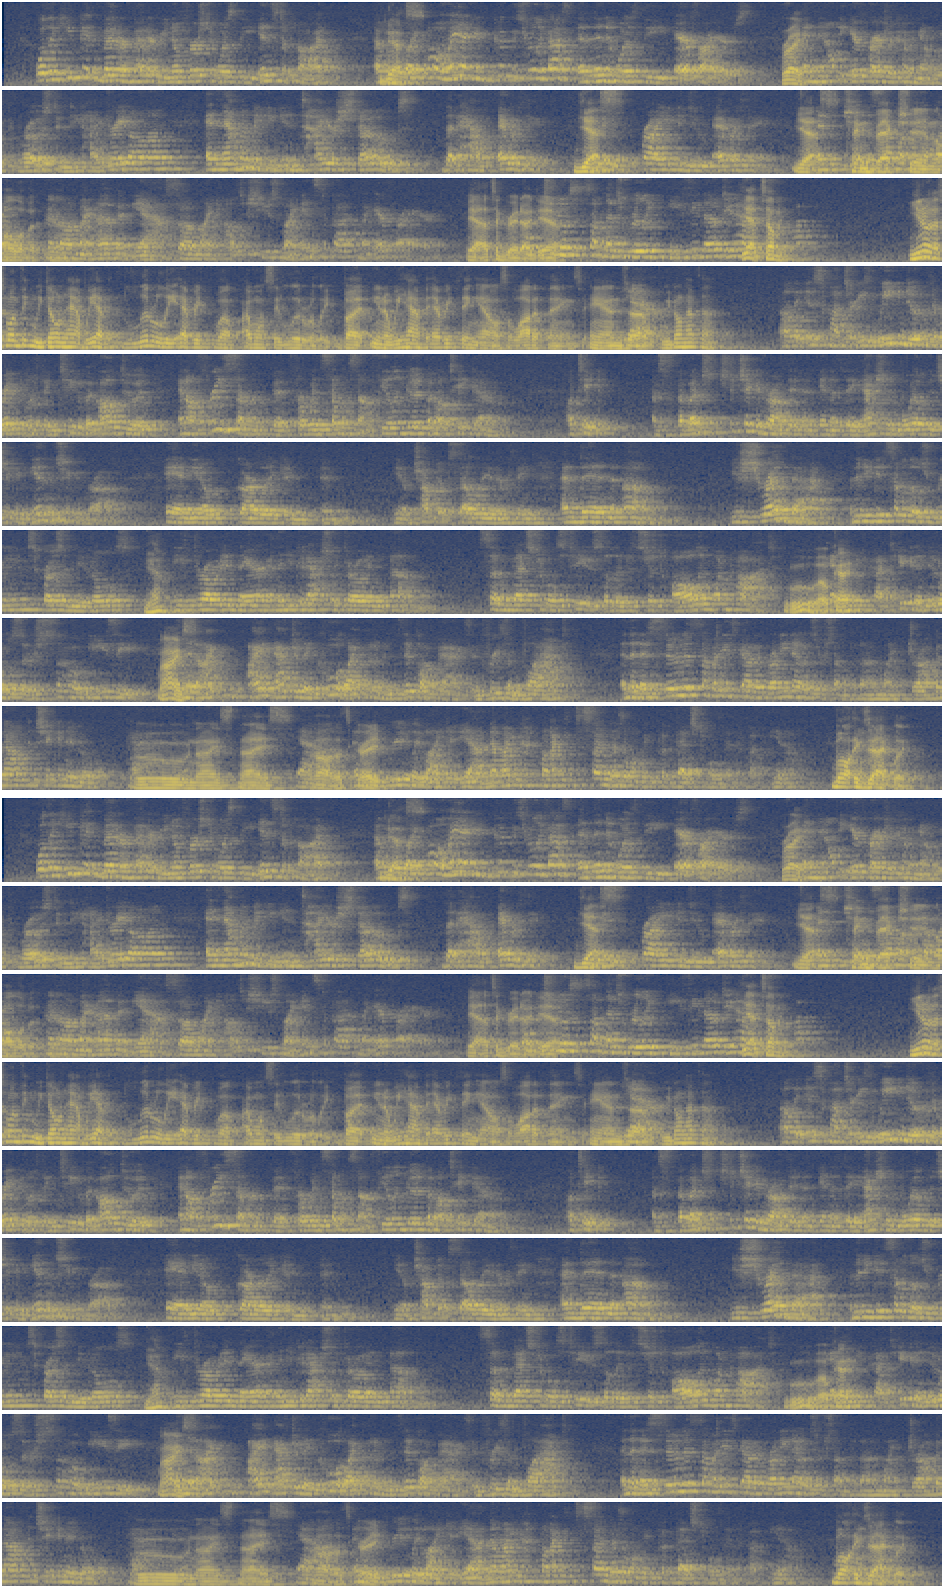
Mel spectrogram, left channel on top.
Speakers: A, on the right; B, on the left.
A: Well, they keep getting better and better. You know, first it was the Instapot, and
B: Yes,
A: we were like, oh man, you can cook this really fast. And then it was the air fryers.
B: right.
A: And now the air fryers are coming out with roast and dehydrate on them. And now they're making entire stoves that have everything.
B: Yes,
A: You can air fry, you can do everything.
B: yes.
A: And especially
B: Convection,
A: in the summer, I don't like
B: all
A: Yeah.
B: of it.
A: turning
B: Yeah,
A: on my oven. Yeah. So I'm like, I'll just use my Instapot and my air fryer.
B: yeah. That's a great
A: Oh,
B: idea.
A: but you know something that's really easy though? Do you have
B: Yeah,
A: an
B: tell
A: Instapot?
B: me. You know, that's one thing we don't have. We have literally every, well, I won't say literally, but you know, we have everything else, a lot of things, and
A: Yeah.
B: uh, we don't have that.
A: Oh, the instant pots are easy. Well, you can do it with a regular thing too, but I'll do it and I'll freeze some of it for when someone's not feeling good. But I'll take um, I'll take a, s- a bunch of chicken broth in a, in a thing. Actually, boil the chicken in the chicken broth, and you know, garlic and and you know, chopped up celery and everything. And then um, you shred that, and then you get some of those Reams frozen noodles,
B: Yeah.
A: and you throw it in there, and then you could actually throw in um, some vegetables too, so that it's just all in one pot.
B: Ooh, okay.
A: And then you've got chicken and noodles that are so easy.
B: Nice.
A: And then I, I after they cool, I put them in Ziploc bags and freeze them flat. And then as soon as somebody's got a runny nose or something, I'm like dropping off the chicken noodle pack,
B: Ooh,
A: you know.
B: nice, nice.
A: Yeah,
B: Oh, that's
A: and
B: great.
A: they really like it. Yeah. Now my my son doesn't want me to put vegetables in it, but you know,
B: Well, exactly.
A: I, I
